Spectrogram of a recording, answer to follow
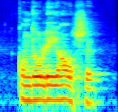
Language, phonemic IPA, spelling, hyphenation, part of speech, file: Dutch, /ˌkɔn.doː.leːˈɑn.sə/, condoleance, con‧do‧le‧an‧ce, noun, Nl-condoleance.ogg
- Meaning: condolence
